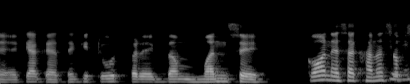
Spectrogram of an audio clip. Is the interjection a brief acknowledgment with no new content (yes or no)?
yes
